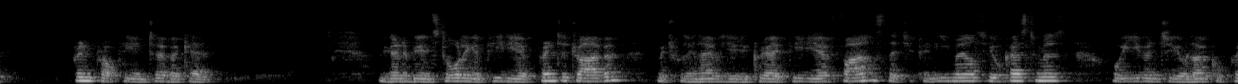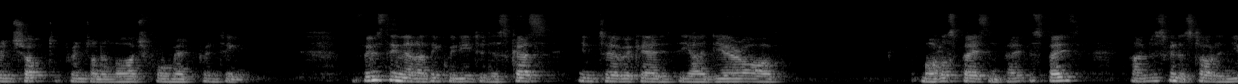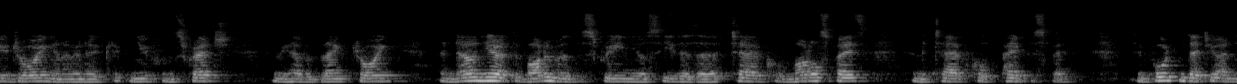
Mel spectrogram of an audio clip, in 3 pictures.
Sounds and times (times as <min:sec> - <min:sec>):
Speech: 0:00.0 - 0:02.2, 0:03.8 - 0:14.9, 0:15.9 - 0:20.2, 0:21.5 - 0:37.1.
